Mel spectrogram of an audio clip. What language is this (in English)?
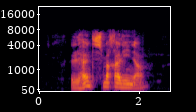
Kabyle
